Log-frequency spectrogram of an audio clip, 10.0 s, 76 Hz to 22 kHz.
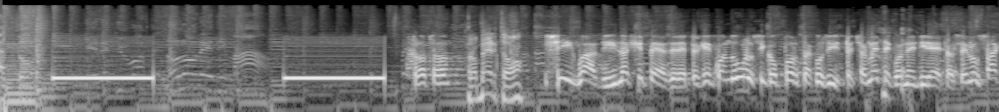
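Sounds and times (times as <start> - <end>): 
telephone busy tone after hanging up: 0.6 - 1.6, 2.8 - 3.9
speech: 4.2 - 9.9.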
